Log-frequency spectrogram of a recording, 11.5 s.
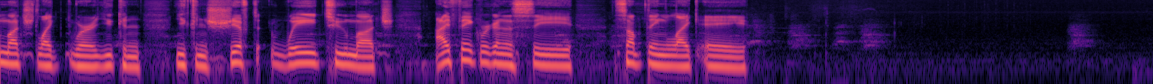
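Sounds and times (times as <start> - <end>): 
speech: 0.0 - 7.6
low hiss: 0.0 - 11.5
dogs barking faintly: 0.2 - 6.5, 7.4 - 9.0, 10.7 - 11.0.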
